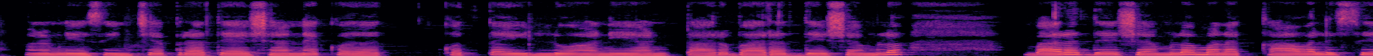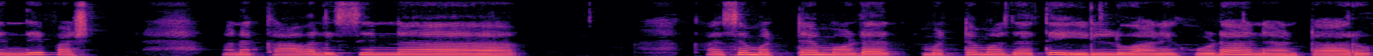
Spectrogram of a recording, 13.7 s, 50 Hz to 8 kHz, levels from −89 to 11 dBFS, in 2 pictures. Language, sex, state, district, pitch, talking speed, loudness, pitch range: Telugu, female, Telangana, Karimnagar, 235 Hz, 95 wpm, -24 LUFS, 225-245 Hz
